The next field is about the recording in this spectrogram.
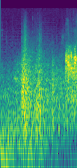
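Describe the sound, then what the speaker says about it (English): Artillery fire in the WARNO real-time strategy game, distant muffled booms rolling over a low rumbling battlefield, a heavier thud about midway through, all brief and faint. "They're firing actual artillery."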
